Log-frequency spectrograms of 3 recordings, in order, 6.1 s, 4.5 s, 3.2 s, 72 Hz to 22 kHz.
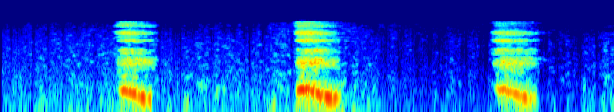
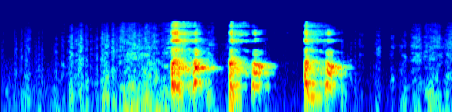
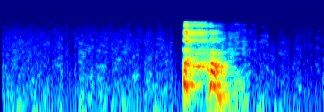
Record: {"exhalation_length": "6.1 s", "exhalation_amplitude": 15285, "exhalation_signal_mean_std_ratio": 0.38, "three_cough_length": "4.5 s", "three_cough_amplitude": 32768, "three_cough_signal_mean_std_ratio": 0.34, "cough_length": "3.2 s", "cough_amplitude": 32768, "cough_signal_mean_std_ratio": 0.28, "survey_phase": "beta (2021-08-13 to 2022-03-07)", "age": "45-64", "gender": "Female", "wearing_mask": "No", "symptom_none": true, "symptom_onset": "3 days", "smoker_status": "Ex-smoker", "respiratory_condition_asthma": false, "respiratory_condition_other": false, "recruitment_source": "REACT", "submission_delay": "2 days", "covid_test_result": "Negative", "covid_test_method": "RT-qPCR", "influenza_a_test_result": "Unknown/Void", "influenza_b_test_result": "Unknown/Void"}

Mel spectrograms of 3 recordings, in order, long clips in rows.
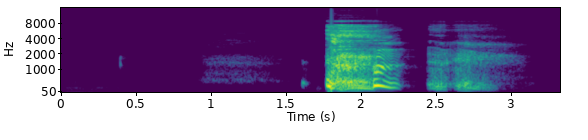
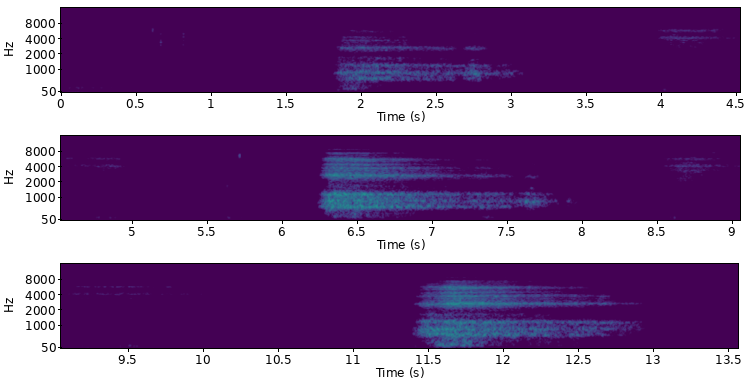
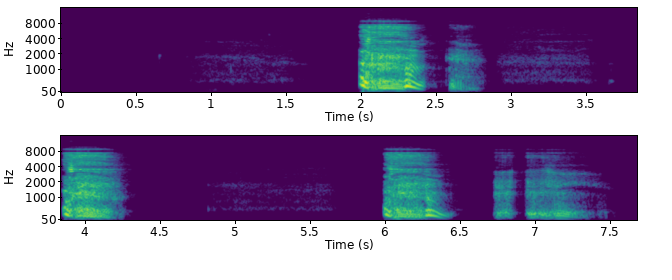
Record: {"cough_length": "3.3 s", "cough_amplitude": 32768, "cough_signal_mean_std_ratio": 0.33, "exhalation_length": "13.6 s", "exhalation_amplitude": 1640, "exhalation_signal_mean_std_ratio": 0.38, "three_cough_length": "7.7 s", "three_cough_amplitude": 32768, "three_cough_signal_mean_std_ratio": 0.33, "survey_phase": "beta (2021-08-13 to 2022-03-07)", "age": "18-44", "gender": "Male", "wearing_mask": "No", "symptom_cough_any": true, "symptom_change_to_sense_of_smell_or_taste": true, "symptom_onset": "3 days", "smoker_status": "Never smoked", "respiratory_condition_asthma": false, "respiratory_condition_other": false, "recruitment_source": "Test and Trace", "submission_delay": "1 day", "covid_test_result": "Positive", "covid_test_method": "RT-qPCR"}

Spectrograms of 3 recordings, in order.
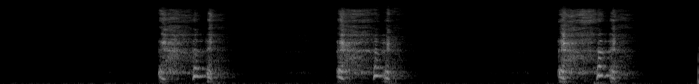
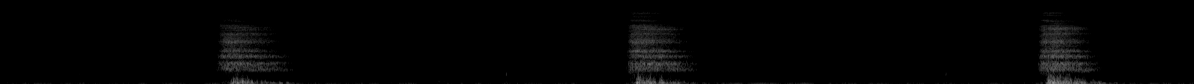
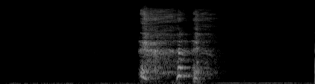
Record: {"three_cough_length": "7.0 s", "three_cough_amplitude": 6886, "three_cough_signal_mean_std_ratio": 0.41, "exhalation_length": "11.9 s", "exhalation_amplitude": 1804, "exhalation_signal_mean_std_ratio": 0.34, "cough_length": "3.2 s", "cough_amplitude": 4237, "cough_signal_mean_std_ratio": 0.37, "survey_phase": "beta (2021-08-13 to 2022-03-07)", "age": "45-64", "gender": "Female", "wearing_mask": "No", "symptom_none": true, "smoker_status": "Never smoked", "respiratory_condition_asthma": false, "respiratory_condition_other": false, "recruitment_source": "REACT", "submission_delay": "3 days", "covid_test_result": "Negative", "covid_test_method": "RT-qPCR", "influenza_a_test_result": "Negative", "influenza_b_test_result": "Negative"}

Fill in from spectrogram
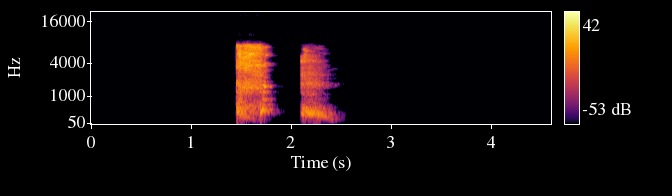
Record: {"cough_length": "4.6 s", "cough_amplitude": 31025, "cough_signal_mean_std_ratio": 0.29, "survey_phase": "beta (2021-08-13 to 2022-03-07)", "age": "18-44", "gender": "Female", "wearing_mask": "No", "symptom_runny_or_blocked_nose": true, "symptom_sore_throat": true, "symptom_fatigue": true, "symptom_other": true, "symptom_onset": "3 days", "smoker_status": "Never smoked", "respiratory_condition_asthma": false, "respiratory_condition_other": false, "recruitment_source": "Test and Trace", "submission_delay": "2 days", "covid_test_result": "Positive", "covid_test_method": "RT-qPCR", "covid_ct_value": 25.7, "covid_ct_gene": "N gene", "covid_ct_mean": 25.7, "covid_viral_load": "3600 copies/ml", "covid_viral_load_category": "Minimal viral load (< 10K copies/ml)"}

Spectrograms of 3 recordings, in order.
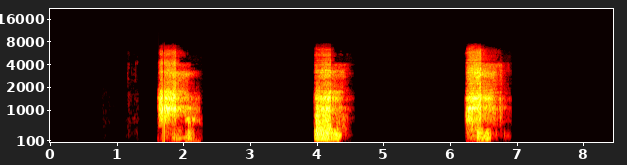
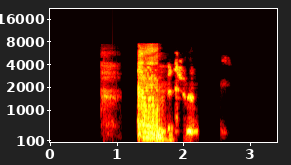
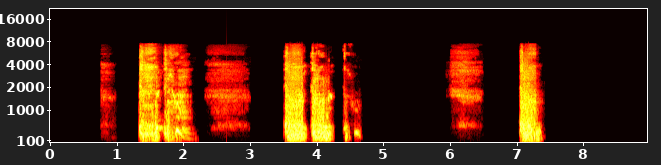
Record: {"exhalation_length": "8.4 s", "exhalation_amplitude": 32680, "exhalation_signal_mean_std_ratio": 0.29, "cough_length": "3.4 s", "cough_amplitude": 32768, "cough_signal_mean_std_ratio": 0.36, "three_cough_length": "9.0 s", "three_cough_amplitude": 29800, "three_cough_signal_mean_std_ratio": 0.37, "survey_phase": "beta (2021-08-13 to 2022-03-07)", "age": "18-44", "gender": "Female", "wearing_mask": "No", "symptom_cough_any": true, "symptom_runny_or_blocked_nose": true, "symptom_shortness_of_breath": true, "symptom_fatigue": true, "symptom_fever_high_temperature": true, "symptom_headache": true, "symptom_other": true, "smoker_status": "Ex-smoker", "respiratory_condition_asthma": true, "respiratory_condition_other": false, "recruitment_source": "Test and Trace", "submission_delay": "0 days", "covid_test_result": "Positive", "covid_test_method": "LFT"}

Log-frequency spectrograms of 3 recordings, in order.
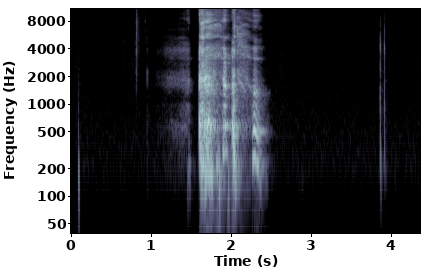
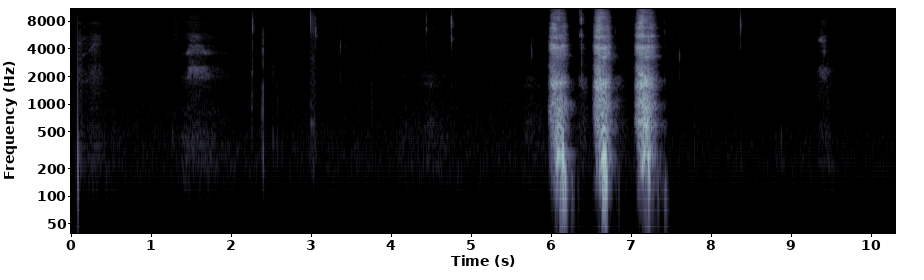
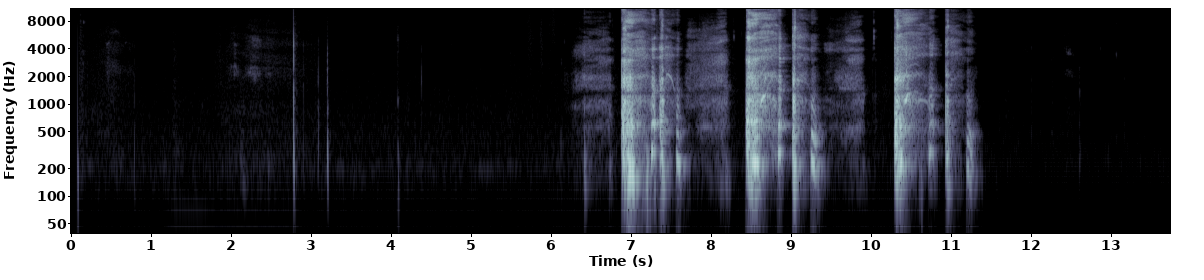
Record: {"cough_length": "4.4 s", "cough_amplitude": 29641, "cough_signal_mean_std_ratio": 0.26, "exhalation_length": "10.3 s", "exhalation_amplitude": 9877, "exhalation_signal_mean_std_ratio": 0.2, "three_cough_length": "13.7 s", "three_cough_amplitude": 30576, "three_cough_signal_mean_std_ratio": 0.24, "survey_phase": "beta (2021-08-13 to 2022-03-07)", "age": "65+", "gender": "Female", "wearing_mask": "No", "symptom_cough_any": true, "symptom_runny_or_blocked_nose": true, "symptom_sore_throat": true, "symptom_onset": "3 days", "smoker_status": "Never smoked", "respiratory_condition_asthma": false, "respiratory_condition_other": false, "recruitment_source": "Test and Trace", "submission_delay": "2 days", "covid_test_result": "Positive", "covid_test_method": "RT-qPCR", "covid_ct_value": 18.7, "covid_ct_gene": "N gene", "covid_ct_mean": 18.8, "covid_viral_load": "690000 copies/ml", "covid_viral_load_category": "Low viral load (10K-1M copies/ml)"}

